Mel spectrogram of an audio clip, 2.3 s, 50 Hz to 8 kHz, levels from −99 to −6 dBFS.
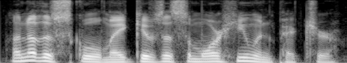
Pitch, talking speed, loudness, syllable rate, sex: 120 Hz, 205 wpm, -17 LUFS, 7.5 syllables/s, male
